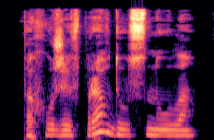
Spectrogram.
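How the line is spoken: Mutter. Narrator (Russian): пробормотал Рауль

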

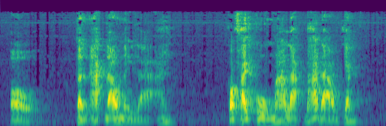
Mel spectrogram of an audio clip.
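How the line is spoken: Soft involuntary whisper. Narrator (Vietnamese): Bất giác chàng thiếu hiệp khẽ thầm

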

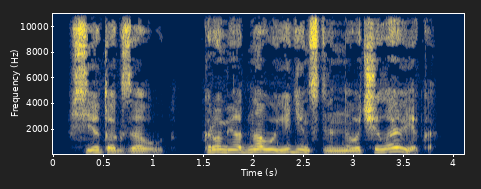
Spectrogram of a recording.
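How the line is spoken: Creaky voice. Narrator (Russian): проскрипел он

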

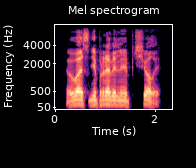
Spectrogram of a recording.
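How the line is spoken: Gloomy. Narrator (Russian): мрачно сказал Блад

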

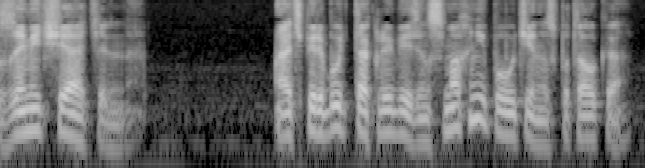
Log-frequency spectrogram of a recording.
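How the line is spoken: Purring. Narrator (Russian): промурлыкал

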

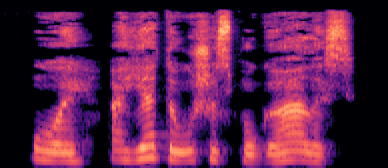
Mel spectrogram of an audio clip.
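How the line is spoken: Sigh. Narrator (Russian): вздохнула Аня

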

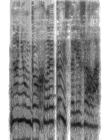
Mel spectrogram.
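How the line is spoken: Loud whisper. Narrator (Russian): громким шепотом сообщил кто-то

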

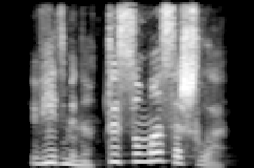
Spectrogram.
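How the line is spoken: Exclaiming. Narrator (Russian): воскликнула подруга

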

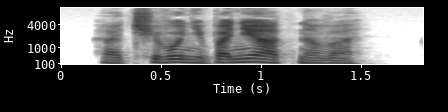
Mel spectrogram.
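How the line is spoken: Warrior's snort. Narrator (Russian): хмыкнул богатырь

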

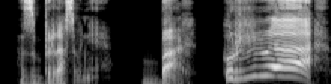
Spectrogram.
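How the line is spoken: Exclaiming. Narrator (Russian): воскликнул Саня

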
